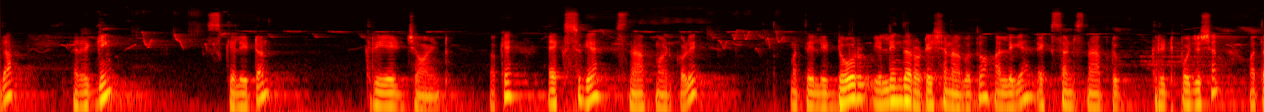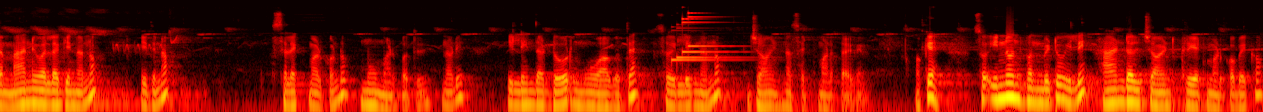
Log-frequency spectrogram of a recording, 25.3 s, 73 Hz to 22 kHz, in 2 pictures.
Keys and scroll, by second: 5.6 x, 7.1 space, 10.4 x, 13.2 ctrl+z, 13.6 w, 21.4 space, 25.0 space.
